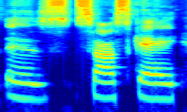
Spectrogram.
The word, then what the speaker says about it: Sasuke: name was Sasuke, or it was pronounced as Sasuke in the original like 26 episode or 52, sorry, 52 episode series. They pronounced it as Sasuke. But I think it was Sasuke. But then in the movies, every character pronounced his name instead of Sasuke. It was Sasuke or something. It was the accent the where the accent was on his name was different, but it was the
